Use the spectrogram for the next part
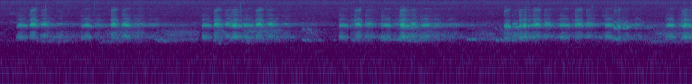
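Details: Frogs chorusing from a rice paddy, their calling known to stop when a person comes near: bursts of rapid rattling croaks lasting about a second, separated by short pauses, several callers overlapping.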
